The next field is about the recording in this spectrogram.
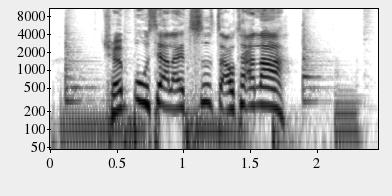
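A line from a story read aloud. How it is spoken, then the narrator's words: Loud shout. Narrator (Chinese): 赵大婶啊扯起他的嗓门大喊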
